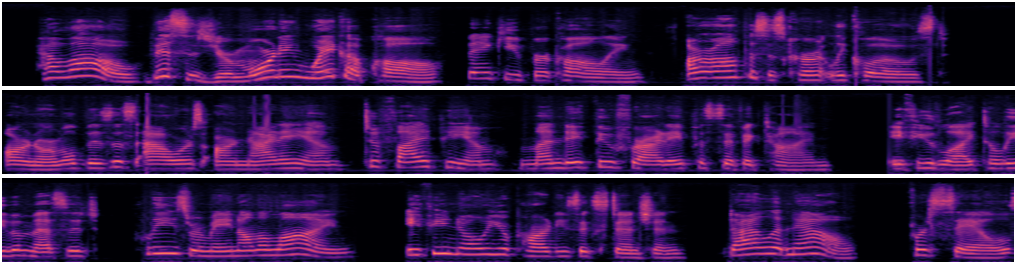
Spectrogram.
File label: IVR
